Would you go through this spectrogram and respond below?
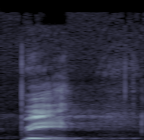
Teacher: E aí ele sai com uma explosão porque houve uma contração dos meus lábios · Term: bilabial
